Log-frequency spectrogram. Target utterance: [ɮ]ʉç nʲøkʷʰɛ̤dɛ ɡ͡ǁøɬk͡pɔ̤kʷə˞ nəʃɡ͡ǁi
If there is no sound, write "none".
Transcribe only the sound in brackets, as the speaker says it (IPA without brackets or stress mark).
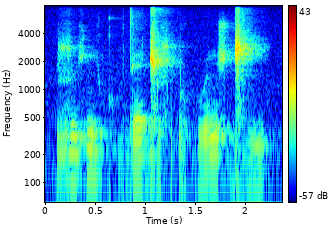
ɮ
